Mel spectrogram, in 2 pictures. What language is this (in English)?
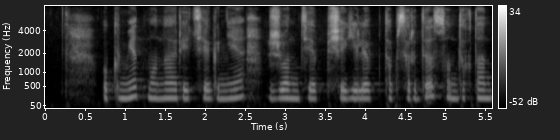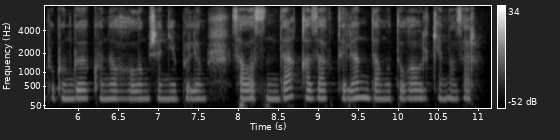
Kazakh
